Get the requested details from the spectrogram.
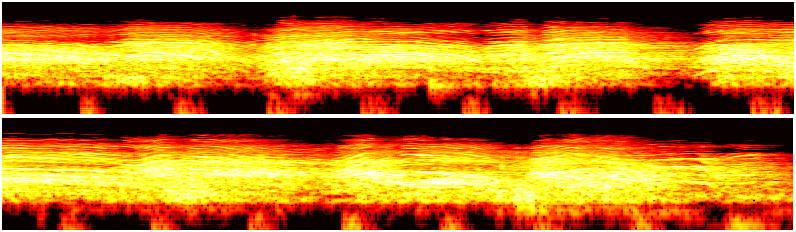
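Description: A large crowd chants a Basiji salawat together in loud unison, voices rising and falling in several sustained, rhythmic phrases with brief dips between them.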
